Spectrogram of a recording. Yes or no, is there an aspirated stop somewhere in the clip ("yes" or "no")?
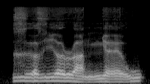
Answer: no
